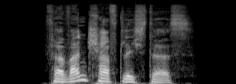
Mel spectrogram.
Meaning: strong/mixed nominative/accusative neuter singular superlative degree of verwandtschaftlich
- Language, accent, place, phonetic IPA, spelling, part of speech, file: German, Germany, Berlin, [fɛɐ̯ˈvantʃaftlɪçstəs], verwandtschaftlichstes, adjective, De-verwandtschaftlichstes.ogg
